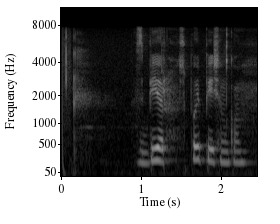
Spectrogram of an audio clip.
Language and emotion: Russian, neutral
